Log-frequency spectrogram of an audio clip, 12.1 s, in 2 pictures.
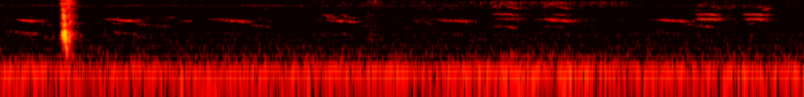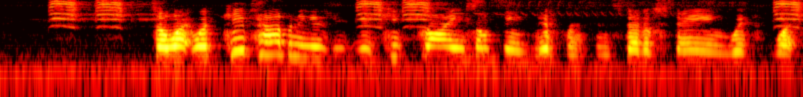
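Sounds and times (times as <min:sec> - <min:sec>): small birds chirping: 0:00.0 - 0:12.0
loud bird call: 0:08.6 - 0:12.0.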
